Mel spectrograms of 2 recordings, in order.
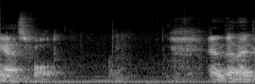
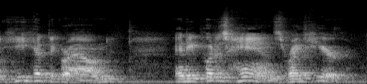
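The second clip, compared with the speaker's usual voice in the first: normal talking voice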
